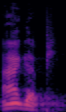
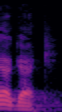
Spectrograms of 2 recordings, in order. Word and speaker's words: agape: amor é a palavra agape. Algumas pessoas pronunciam errado e dizem ágape. Mas o amor é agape.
